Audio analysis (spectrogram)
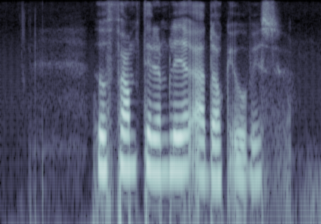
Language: Swedish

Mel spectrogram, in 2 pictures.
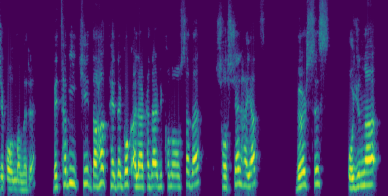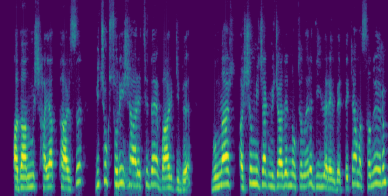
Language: Turkish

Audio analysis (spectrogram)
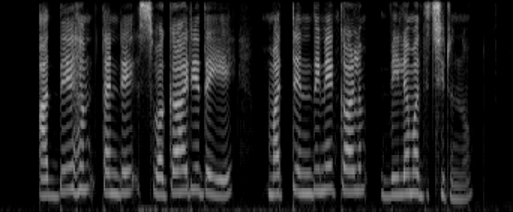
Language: Malayalam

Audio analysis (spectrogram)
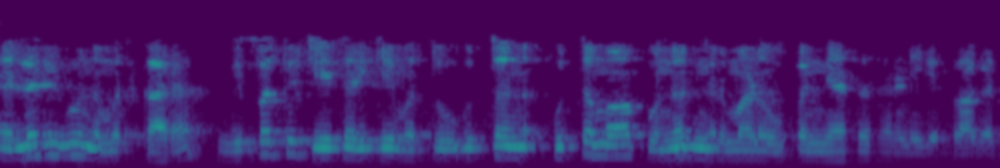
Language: Kannada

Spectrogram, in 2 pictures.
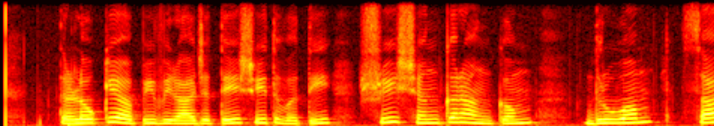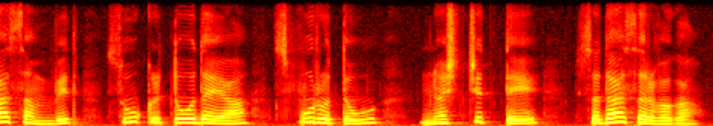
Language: Sanskrit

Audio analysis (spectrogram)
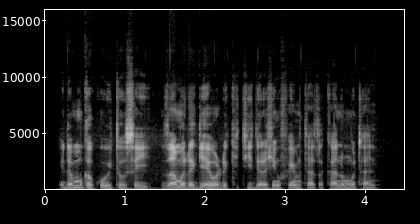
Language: Hausa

